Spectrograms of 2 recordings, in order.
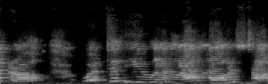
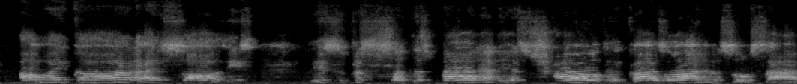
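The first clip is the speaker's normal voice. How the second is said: slow, tearful words through real crying; 4 semitones lower than usual. Retelling what someone in another room said: imitating someone crying. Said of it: "he was crying, like, actually crying".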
